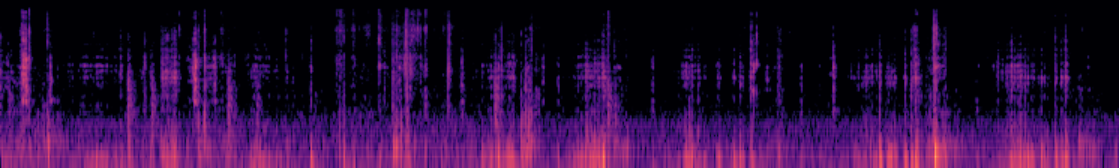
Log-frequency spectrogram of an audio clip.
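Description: A metal box-cutter blade repeatedly scrapes and shaves the edge of a solid, palm-sized white bar of soap. Short, gritty, crunchy scraping bursts come in an irregular rhythm, each with a quick crackly attack that dies away almost at once. The sound is quiet and low-weighted overall, with brighter crisp flecks on the sharper cuts.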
